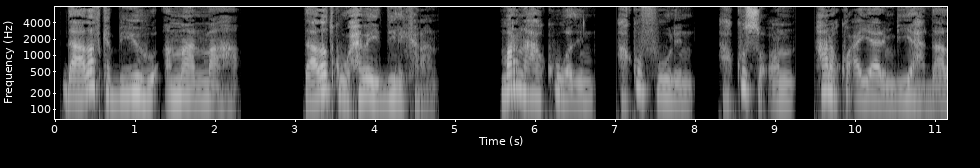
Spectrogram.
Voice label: somali; floodsafe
